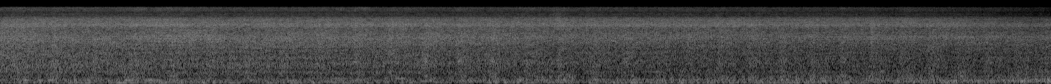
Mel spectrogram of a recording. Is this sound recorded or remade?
recorded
